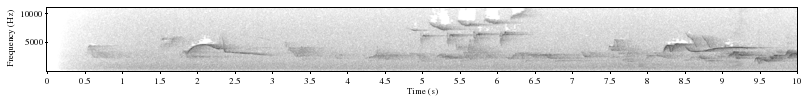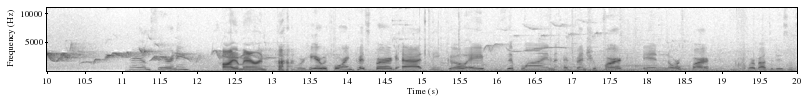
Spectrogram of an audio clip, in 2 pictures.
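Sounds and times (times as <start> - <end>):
steady outdoor hiss: 0.2 - 20.0
songbirds singing and chirping: 0.5 - 20.0.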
